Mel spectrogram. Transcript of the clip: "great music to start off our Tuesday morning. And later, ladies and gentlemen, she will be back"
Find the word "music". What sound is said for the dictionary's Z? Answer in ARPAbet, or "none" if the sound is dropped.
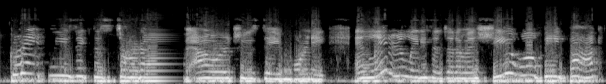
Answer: Z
